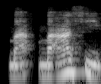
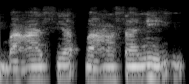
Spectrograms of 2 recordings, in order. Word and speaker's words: ba'asani: Ya, kalau tidak ada nun ini maka dibaca ba'asa itu nggak mungkin. Ba'asi pasti terbacanya. Maka dilindungi jadi ba'asani.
